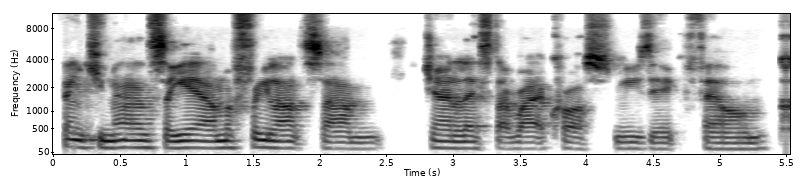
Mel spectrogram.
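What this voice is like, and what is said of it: British accent. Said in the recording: “my British accent. I promise I don't sound like Sherlock Holmes, though.”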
